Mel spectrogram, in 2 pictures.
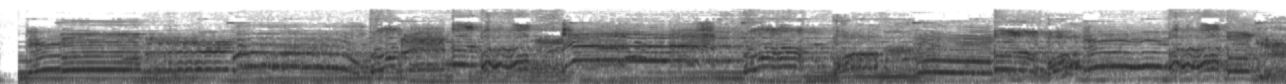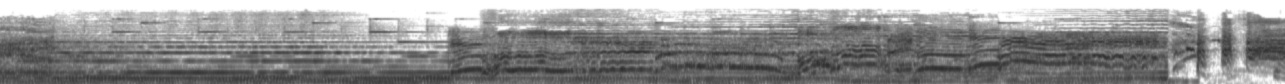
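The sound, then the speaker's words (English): Loud goat screams and bleats are pitched to carry the melody of a Christmas carol over a steady instrumental backing with light jingling, continuing almost without pause for the whole piece. “Screaming goats, starting with Holy Night.”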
